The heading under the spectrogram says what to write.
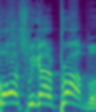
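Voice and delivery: very high, loud, bossy man's booming bellow. Voicing someone who smashes open the front door: bossy booming masculine voice. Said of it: "a bossy, masculine voice booming out".

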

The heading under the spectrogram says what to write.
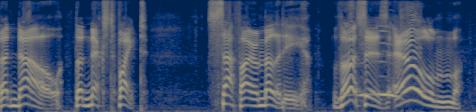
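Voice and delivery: very slow arena announcer voice, Elm stretched out. Voicing the fight announcer calling the next match: booming announcer voice. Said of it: "the announcer booms out over the pit".

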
